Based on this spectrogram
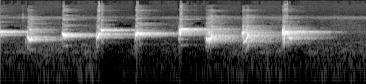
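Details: Lure song of a sooty-headed bulbul in ropel style; eight or so punchy whistled notes in quick succession, each opening with a click and trailing off, ending in silence.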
